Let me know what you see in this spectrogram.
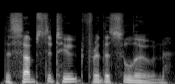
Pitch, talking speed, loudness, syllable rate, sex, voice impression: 95 Hz, 170 wpm, -21 LUFS, 5.6 syllables/s, male, masculine, adult-like, thick, tensed, bright, soft, clear, cool, intellectual, calm, friendly, reassuring, wild, slightly lively, kind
